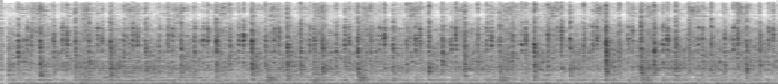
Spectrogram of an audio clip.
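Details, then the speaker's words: Van with newly fitted true dual exhaust and Flowmaster FX mufflers, one tailpipe missing: loud low idle with uneven clapping about twice a second; leak found on driver side, manifold gasket also suspected. "Can't tell if it's leaking. You hear that clapping because the one tailpipe's missing."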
